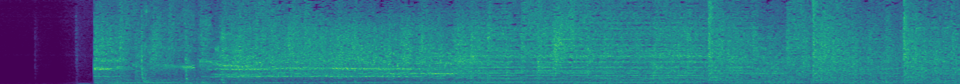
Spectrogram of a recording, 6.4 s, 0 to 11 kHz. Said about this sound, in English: Jack one-handedly, he's holding a gun in the other hand, puts the car into a controlled 180 spin.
